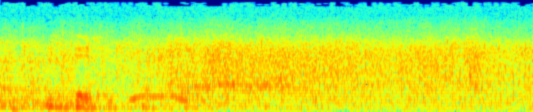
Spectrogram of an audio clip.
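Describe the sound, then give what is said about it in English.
A studio audience applauds steadily and fairly loudly for several seconds for a speaker's contribution on a subject, a dense wash of clapping with a few faint voices calling out underneath early on. “A well-deserved round of applause for your contribution on that impossible subject.”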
